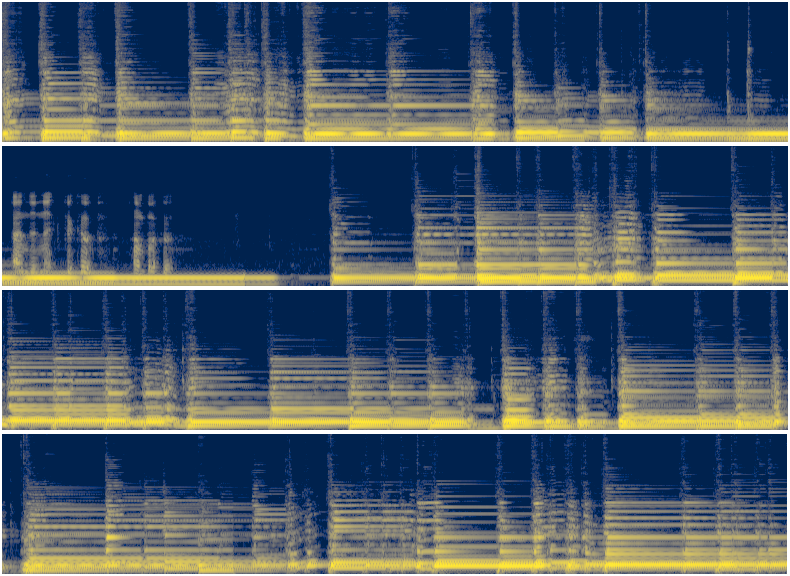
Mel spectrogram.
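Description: A black Swift electric guitar played clean through a Boss Katana amp on a single-coil pickup, with picked notes and strummed chords in a dark, woolly tone. About six seconds in, a chord is left ringing for several seconds. It stops briefly about ten seconds in, then the playing resumes.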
